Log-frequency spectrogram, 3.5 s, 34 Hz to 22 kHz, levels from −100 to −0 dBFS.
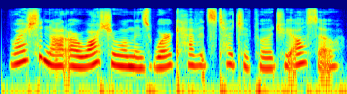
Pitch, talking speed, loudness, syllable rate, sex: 250 Hz, 205 wpm, -16 LUFS, 5.3 syllables/s, female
